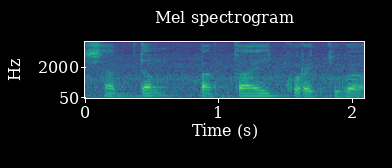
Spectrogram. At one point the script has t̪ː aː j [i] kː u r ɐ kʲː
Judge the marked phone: correct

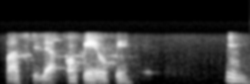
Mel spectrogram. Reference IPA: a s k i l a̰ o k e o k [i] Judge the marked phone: incorrect: e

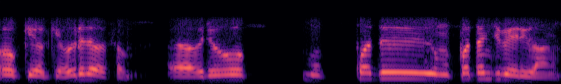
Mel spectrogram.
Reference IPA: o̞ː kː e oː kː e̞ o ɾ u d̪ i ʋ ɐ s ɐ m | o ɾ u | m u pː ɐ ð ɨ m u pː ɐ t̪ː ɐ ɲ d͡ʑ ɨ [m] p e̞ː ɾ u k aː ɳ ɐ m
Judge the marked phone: incorrect: none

